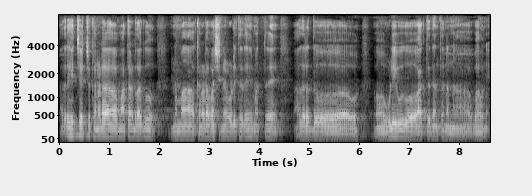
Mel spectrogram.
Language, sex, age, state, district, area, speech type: Kannada, male, 30-45, Karnataka, Shimoga, rural, spontaneous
